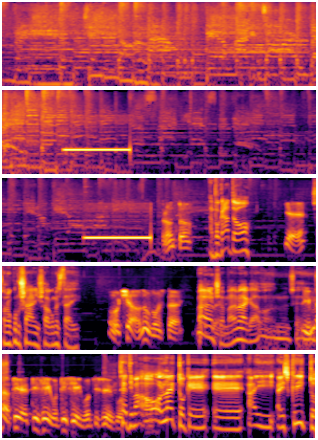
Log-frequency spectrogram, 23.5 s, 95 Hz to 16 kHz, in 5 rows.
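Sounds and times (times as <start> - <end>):
music: 0.0 - 23.5
ringing tone of an outgoing telephone call: 5.6 - 6.7, 10.7 - 11.7
speech: 12.6 - 23.5.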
